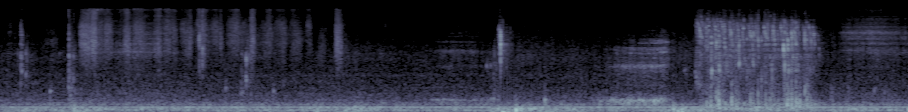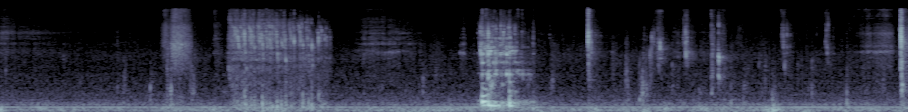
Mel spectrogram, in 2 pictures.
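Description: Faint wet mouth sounds of a taster working red wine over the palate, with two longer breathy slurps about seven and eleven seconds in and a few small clicks, over a steady low hum.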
